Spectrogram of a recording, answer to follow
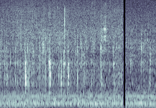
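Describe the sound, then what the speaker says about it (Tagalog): Garlic toasts and fries in a pan while being stirred. A steady close sizzle runs throughout, dotted with small crackles and pops, and no one speaks. "Tapos natutosta na yung bawang. Okay. So, hayaan pa natin siyang maluto. Okay, haluin ko pa."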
